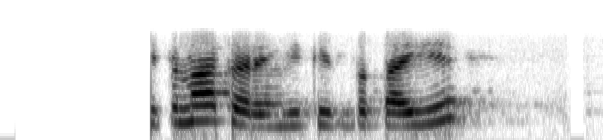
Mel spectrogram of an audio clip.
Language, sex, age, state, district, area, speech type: Hindi, female, 30-45, Uttar Pradesh, Prayagraj, urban, conversation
